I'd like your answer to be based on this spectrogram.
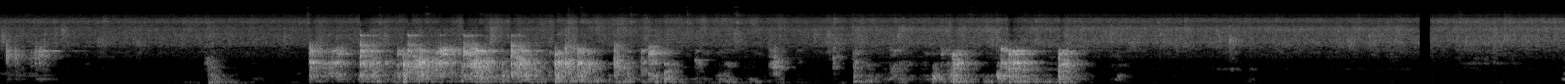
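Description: Ridge gourd frying for a vegetarian jhinge posto gives a steady hiss of sizzling oil throughout. In the middle stretch, loud clattering and grinding from kitchen work partly masks it.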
